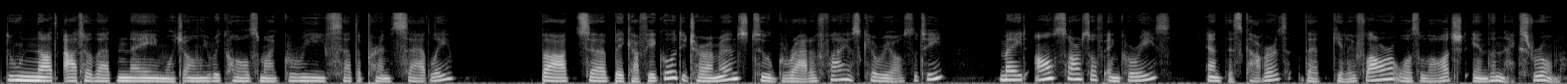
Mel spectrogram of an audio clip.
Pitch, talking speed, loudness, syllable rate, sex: 175 Hz, 140 wpm, -19 LUFS, 4.5 syllables/s, female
